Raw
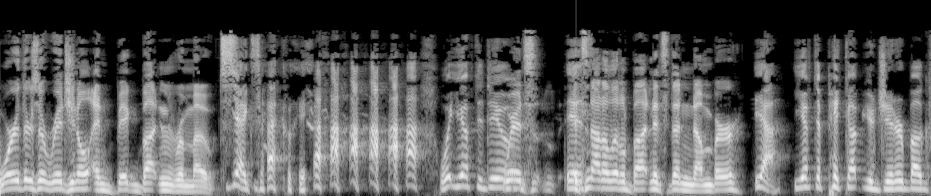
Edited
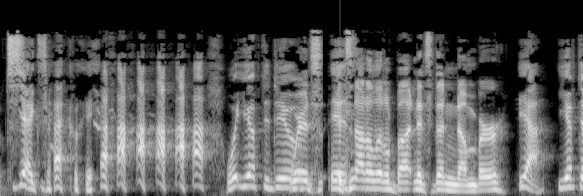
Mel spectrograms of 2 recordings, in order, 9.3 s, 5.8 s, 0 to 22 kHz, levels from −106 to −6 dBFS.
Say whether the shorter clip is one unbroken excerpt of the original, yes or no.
no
